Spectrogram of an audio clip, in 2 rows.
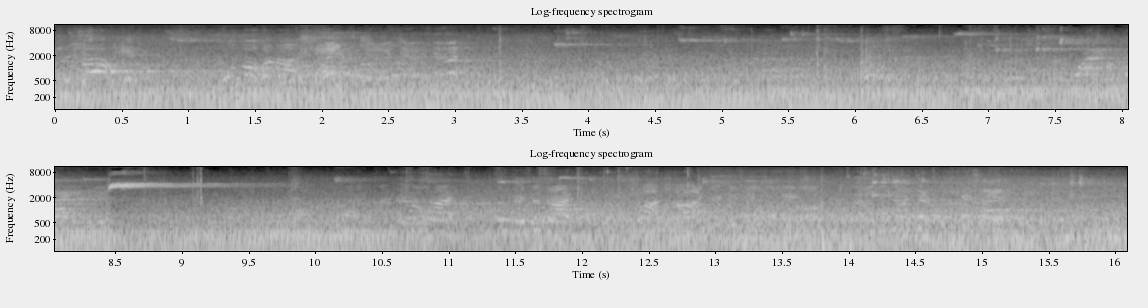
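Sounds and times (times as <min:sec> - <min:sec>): players calling out: 0:00.0 - 0:16.0
rubber soles squeaking: 0:00.0 - 0:16.0.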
